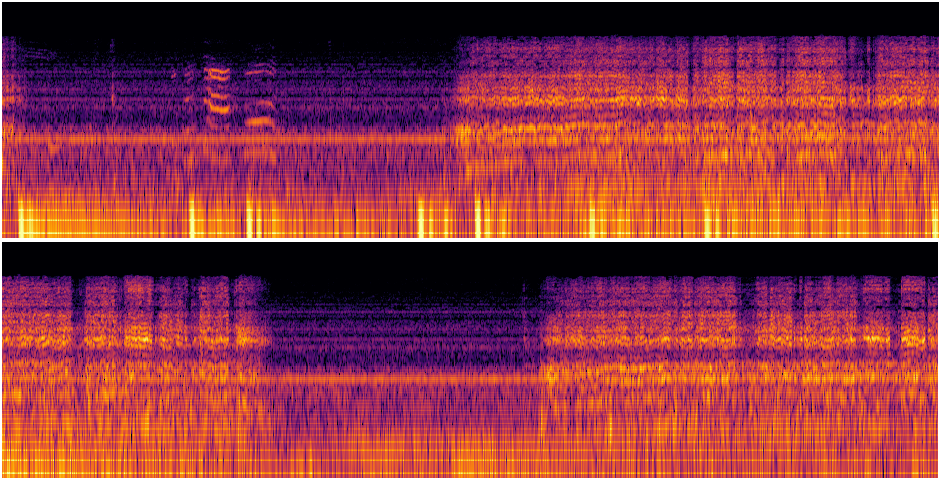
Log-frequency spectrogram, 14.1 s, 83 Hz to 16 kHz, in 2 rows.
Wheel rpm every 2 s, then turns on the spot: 10, 20, 70, 70, 30, 30, 70.
none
